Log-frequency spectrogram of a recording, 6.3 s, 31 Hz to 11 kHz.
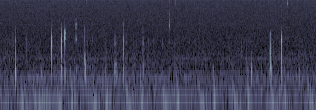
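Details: Belly recorded after eating hotdogs following 10 hours of an empty stomach: quiet, irregular gurgles and squeaks over faint background hiss, ordinary digestive bowel sounds (borborygmi).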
